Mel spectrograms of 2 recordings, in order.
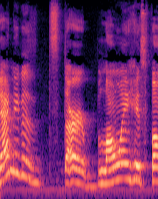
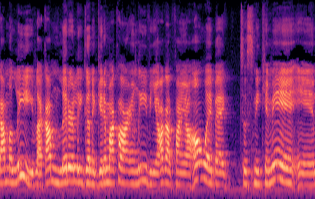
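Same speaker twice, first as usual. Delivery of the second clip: ordinary delivery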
